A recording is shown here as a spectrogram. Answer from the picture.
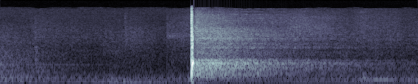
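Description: A single sharp hand clap about a second in, ringing out in a large hall: the clap that marks the start of the take.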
